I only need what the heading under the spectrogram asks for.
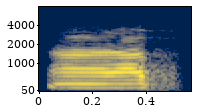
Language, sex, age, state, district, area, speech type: Bengali, male, 18-30, West Bengal, North 24 Parganas, urban, conversation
